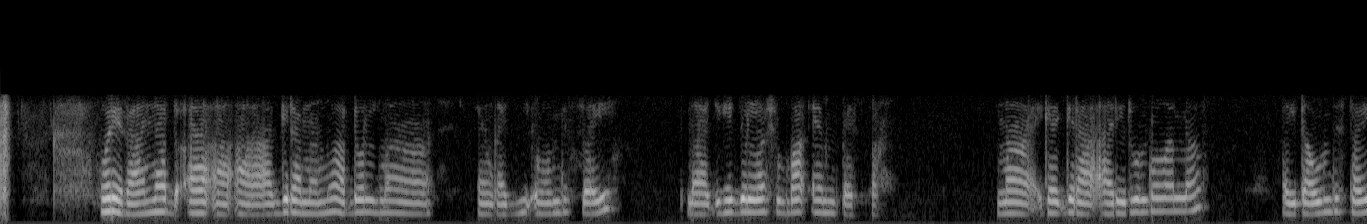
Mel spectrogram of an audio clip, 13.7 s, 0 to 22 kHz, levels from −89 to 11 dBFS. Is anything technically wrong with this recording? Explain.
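Yes. Throughout the speech, the AMR narrowband mobile codec is plainly audible. The band runs from 250 Hz to 3.4 kHz, with nothing above 3.7 kHz. Its vocal-tract model and sparse pulses make the speech thin and somewhat buzzy and synthetic, which fits a 10.2 kbps mode.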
